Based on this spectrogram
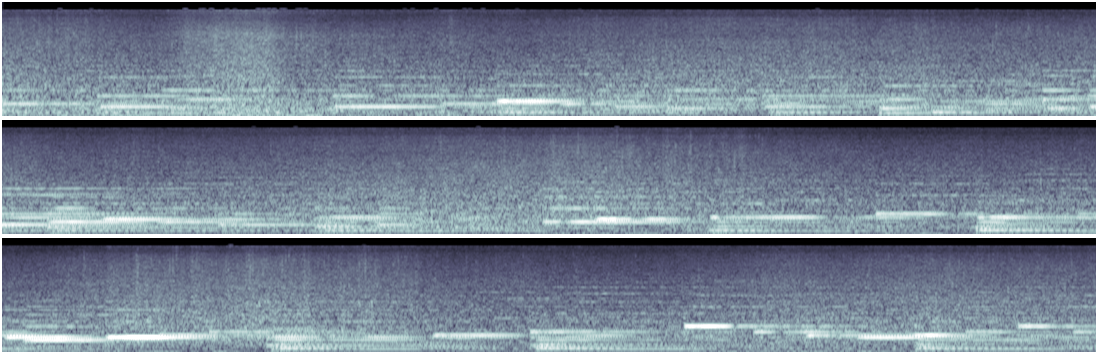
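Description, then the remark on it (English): Steady wash of water waves, a continuous soft surf-like rush, with gentle melodic tones floating over it throughout; no one speaks. “A melody of water.”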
